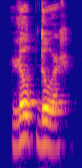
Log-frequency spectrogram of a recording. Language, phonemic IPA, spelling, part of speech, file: Dutch, /lopˈdo̝r/, loop door, verb, Nl-loop door.ogg
- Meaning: inflection of doorlopen: 1. first-person singular present indicative 2. second-person singular present indicative 3. imperative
